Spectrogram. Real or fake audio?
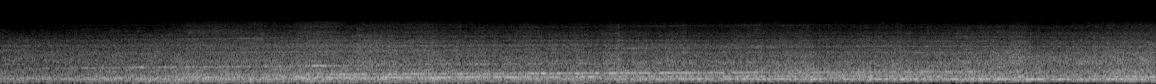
real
